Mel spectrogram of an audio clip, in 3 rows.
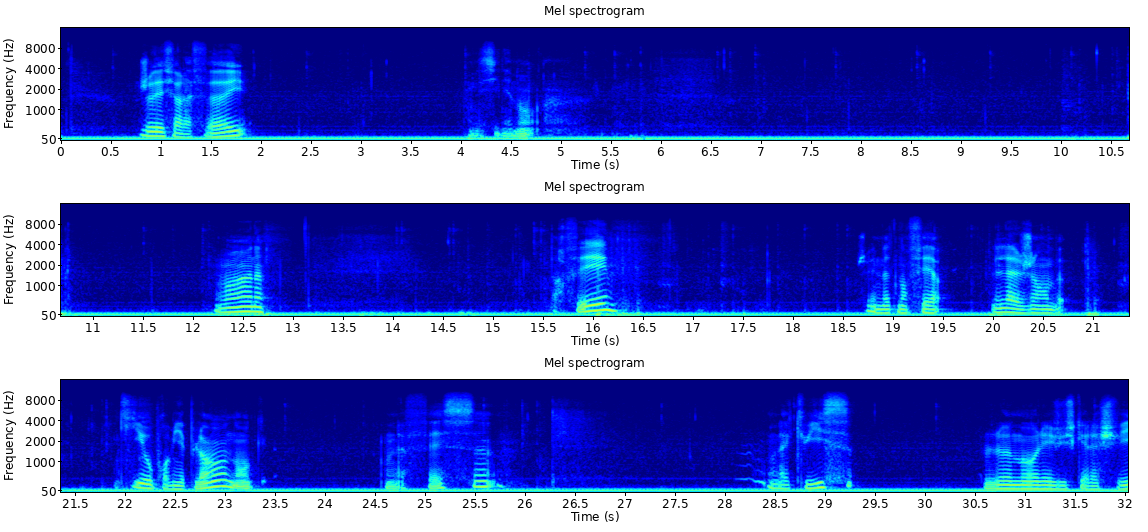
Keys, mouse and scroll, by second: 0.6-2.1 drag, 2.5-4.7 drag, 5.3 click, 5.8 Delete, 6.7 click, 7.9-9.1 drag, 9.4 click, 11.6 click, 12.7 F2, 14.1 shift+click, 15.0 click, 15.5 click, 16.1 KP_Subtract, 17.2 click, 18.5 click, 19.5 click, 20.1 F6, 21.0 KP_Subtract, 21.9 click, 23.7-26.2 drag, 27.5-29.3 drag, 30.2-32.0 drag.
